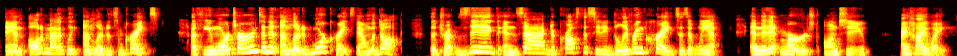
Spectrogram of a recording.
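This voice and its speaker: A woman hosting a children's read-aloud, expressive and enthusiastic, talking straight to her young listeners in a casual way. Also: mid-range voice. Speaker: host of a children's book read-aloud show. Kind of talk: reading a children's novel aloud with casual chatty asides.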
